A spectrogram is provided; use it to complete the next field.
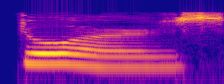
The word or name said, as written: dors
